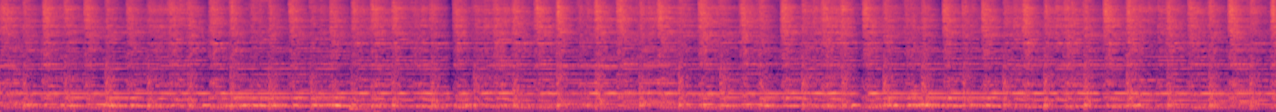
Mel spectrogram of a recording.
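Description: Solo tambura, a small long-necked Balkan lute, playing an instrumental interlude of the tune with rapid, steady picking.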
